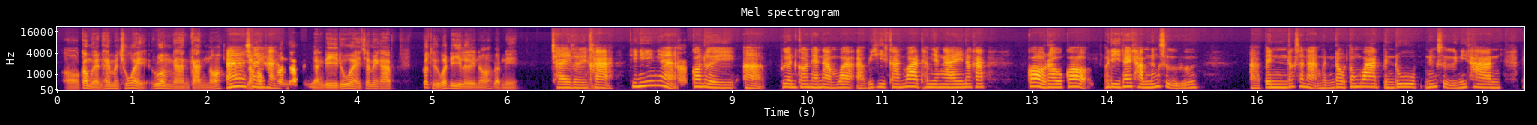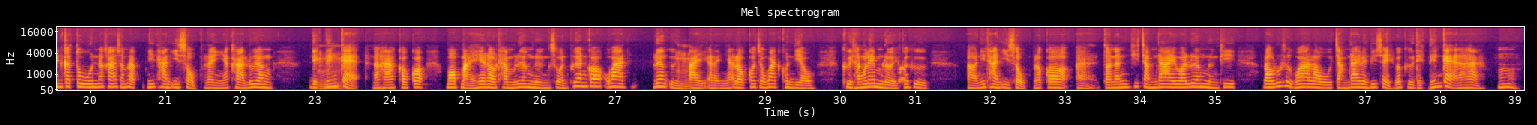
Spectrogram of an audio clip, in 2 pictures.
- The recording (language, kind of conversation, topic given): Thai, podcast, งานที่คุณทำอยู่ทุกวันนี้ทำให้คุณมีความสุขอย่างไร?
- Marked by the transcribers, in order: distorted speech; other background noise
